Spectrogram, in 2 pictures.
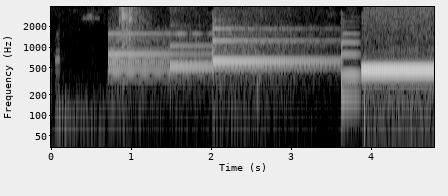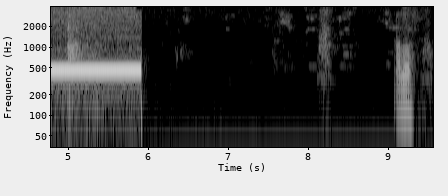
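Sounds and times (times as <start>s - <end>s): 
phone line electronic ringing tones during call transfer: 3.9s - 6.0s.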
